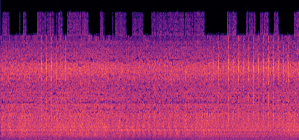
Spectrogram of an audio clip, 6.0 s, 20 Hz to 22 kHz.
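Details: VW T4 2.5 TDI (AXL engine) idling at 1050–1100 RPM, the only speed it occurs: fast irregular metallic rattle at about three per second at the serpentine belt area; engine rattle, probably the belt tensioner pulley.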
